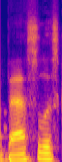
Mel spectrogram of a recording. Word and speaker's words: basilisk: uh in response to Corinth's AI cult ask him if he knows about the basilisk theory. Basil basilis basilis theory basilis a let me spell it b a s i l i s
